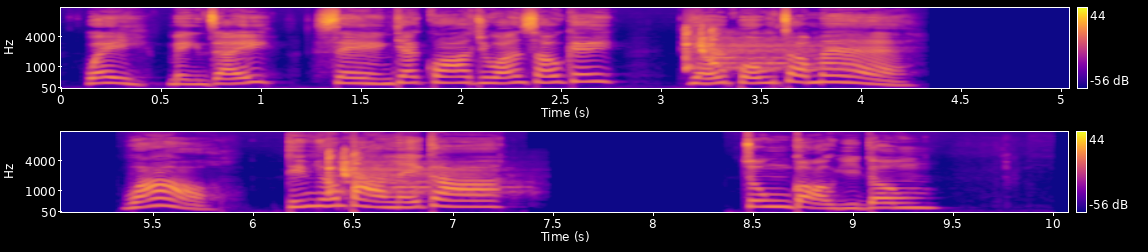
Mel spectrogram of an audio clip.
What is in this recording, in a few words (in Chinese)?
英女 粤语; 中国移动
